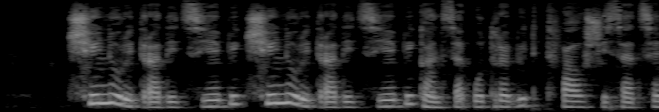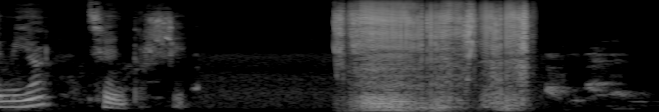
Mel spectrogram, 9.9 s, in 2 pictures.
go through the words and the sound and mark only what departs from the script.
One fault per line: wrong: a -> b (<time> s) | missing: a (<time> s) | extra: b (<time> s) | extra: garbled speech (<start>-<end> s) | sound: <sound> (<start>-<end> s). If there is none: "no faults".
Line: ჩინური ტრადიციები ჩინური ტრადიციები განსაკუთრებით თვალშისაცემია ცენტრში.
sound: squeak (7.4-9.0 s)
